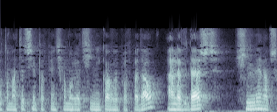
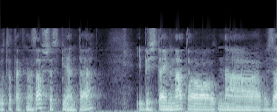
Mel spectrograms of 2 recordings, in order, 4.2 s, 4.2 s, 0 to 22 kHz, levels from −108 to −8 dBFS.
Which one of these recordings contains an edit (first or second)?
first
